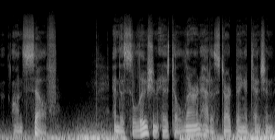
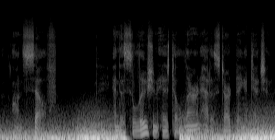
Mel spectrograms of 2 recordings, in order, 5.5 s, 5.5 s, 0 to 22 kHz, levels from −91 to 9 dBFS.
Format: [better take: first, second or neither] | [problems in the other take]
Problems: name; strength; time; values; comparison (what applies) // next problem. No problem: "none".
first | low rumble; loud; until 2.5 s and from 3.5 s on; as loud as the speech; faint in the first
